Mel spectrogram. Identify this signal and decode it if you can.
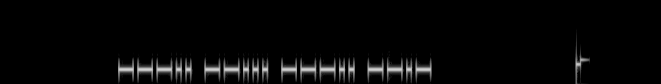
Morse code, heard as a keyed tone, about 25 wpm, 700 Hz. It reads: 878Q
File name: practice / 25wpm / Four Letter-Number Combinations - 25wpm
